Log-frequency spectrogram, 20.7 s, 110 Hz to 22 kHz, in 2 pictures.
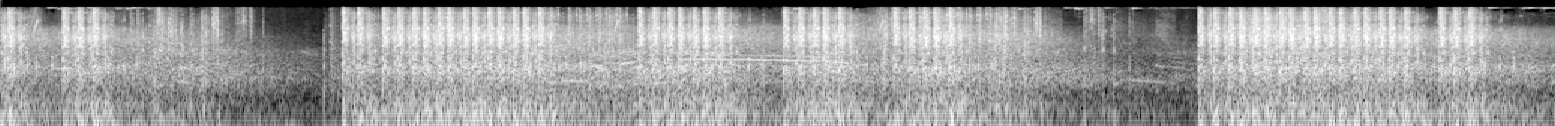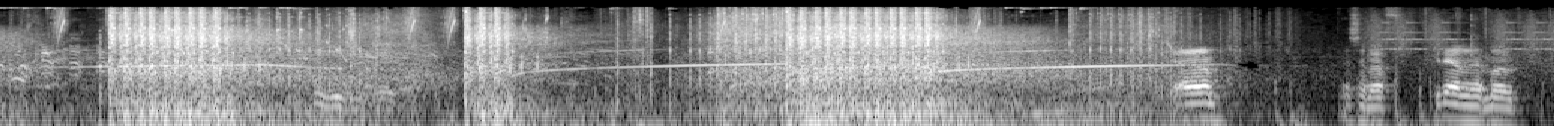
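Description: Sniper rifle fire in the Crackdown video game on Xbox 360, with repeated loud shots and dense in-game gunfire running throughout, mixed with game sounds and voices.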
